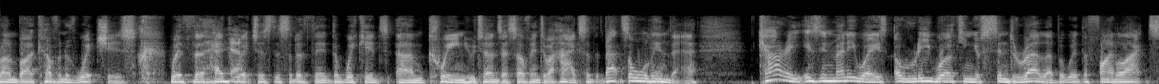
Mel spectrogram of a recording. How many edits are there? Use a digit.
0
